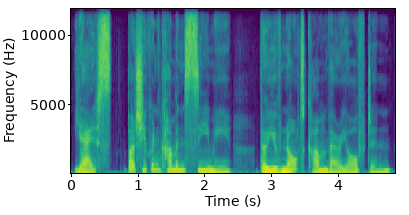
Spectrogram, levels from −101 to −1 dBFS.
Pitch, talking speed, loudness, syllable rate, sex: 240 Hz, 175 wpm, -16 LUFS, 4.2 syllables/s, female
